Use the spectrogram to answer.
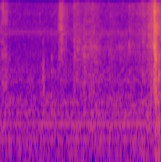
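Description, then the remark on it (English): A quiet paper rustle, then one short, crisp swish near the end as a page of a book edition is turned to find the right page, against a steady low background hum. “He says further, Shekol, turning the page in this edition, so let's find the page over here.”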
